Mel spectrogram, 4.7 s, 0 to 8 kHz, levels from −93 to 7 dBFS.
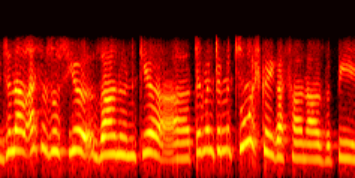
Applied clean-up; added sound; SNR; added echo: none; none; none; none.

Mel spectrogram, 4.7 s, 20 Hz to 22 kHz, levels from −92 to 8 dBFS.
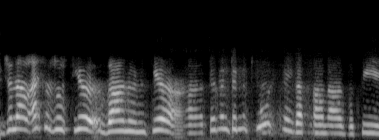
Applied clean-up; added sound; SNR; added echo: neural mask model DeepFilterNet 3.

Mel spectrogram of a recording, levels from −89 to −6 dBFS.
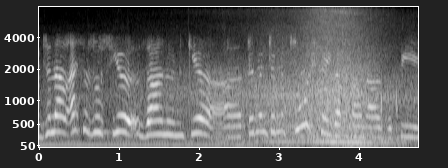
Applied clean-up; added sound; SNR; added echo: none; Car passing by; 6 dB; none.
